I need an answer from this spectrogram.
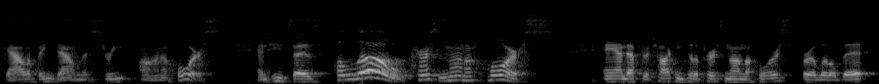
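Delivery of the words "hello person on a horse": cheerful greeting. Acted. Hans greets rider cheerfully.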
